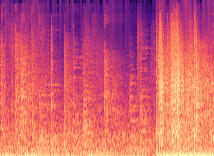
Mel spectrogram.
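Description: Warship guns firing in the naval strategy game Ultimate Admiral Dreadnoughts, a series of deep booming shots over rumbling background, with a heavier sustained blast near the end.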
